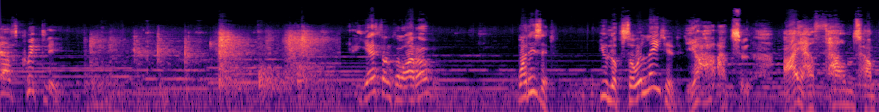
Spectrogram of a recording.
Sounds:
Music, Speech

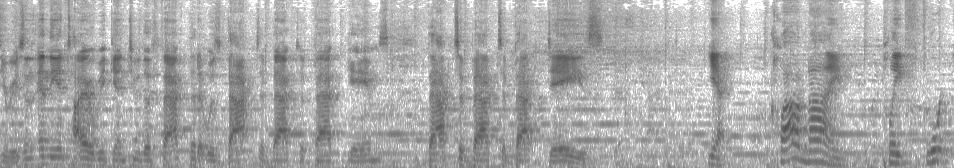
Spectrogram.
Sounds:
Speech

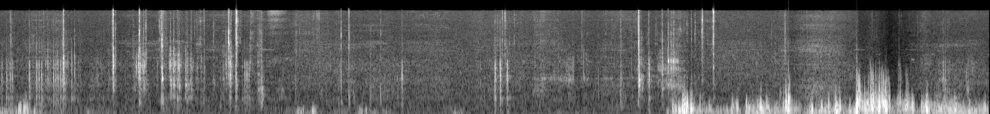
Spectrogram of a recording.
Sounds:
outside, rural or natural

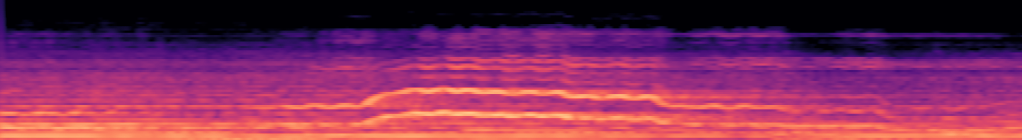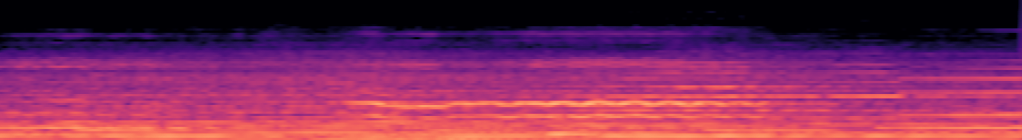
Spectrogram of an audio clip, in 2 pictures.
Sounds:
Opera, Music

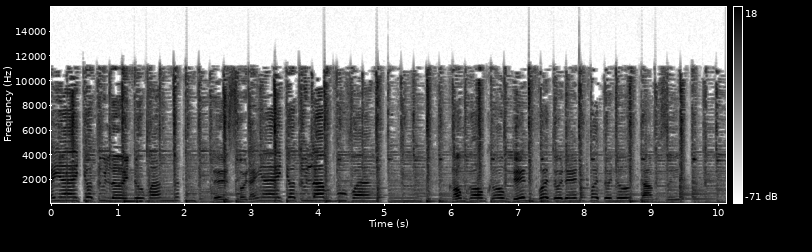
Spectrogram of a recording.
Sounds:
Music

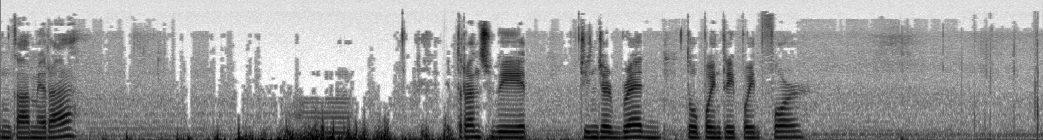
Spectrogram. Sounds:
Speech

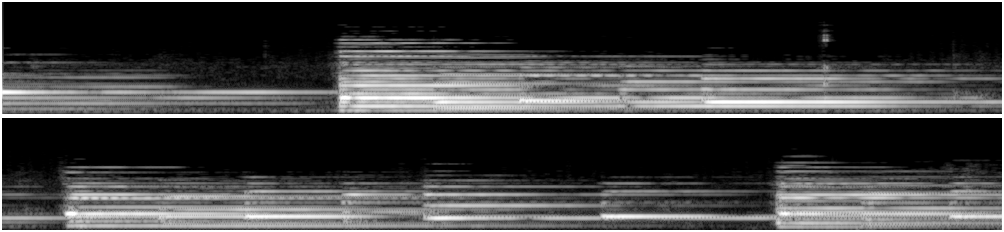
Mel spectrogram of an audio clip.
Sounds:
Background music, Tender music, Soundtrack music, Music, Theme music

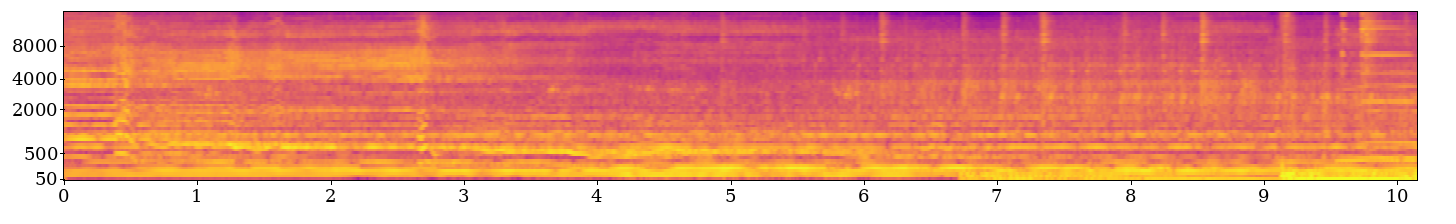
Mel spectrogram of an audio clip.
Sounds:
Music

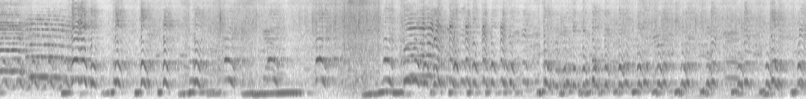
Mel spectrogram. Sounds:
gibbon howling

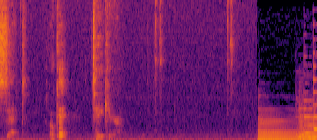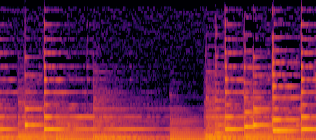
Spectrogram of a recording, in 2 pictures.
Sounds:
Electric piano, Speech, Music

